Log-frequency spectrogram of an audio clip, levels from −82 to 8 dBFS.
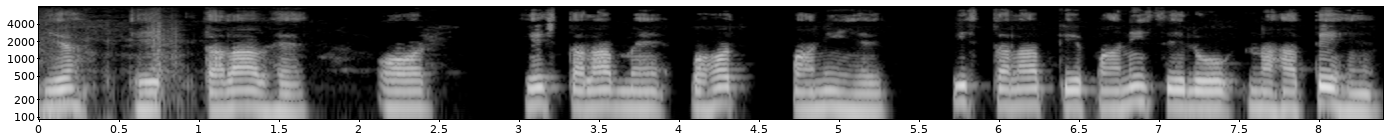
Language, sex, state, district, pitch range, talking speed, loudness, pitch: Hindi, male, Bihar, Lakhisarai, 135-155 Hz, 145 wpm, -17 LUFS, 140 Hz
